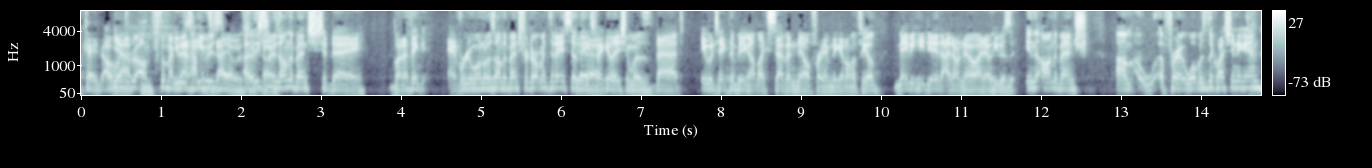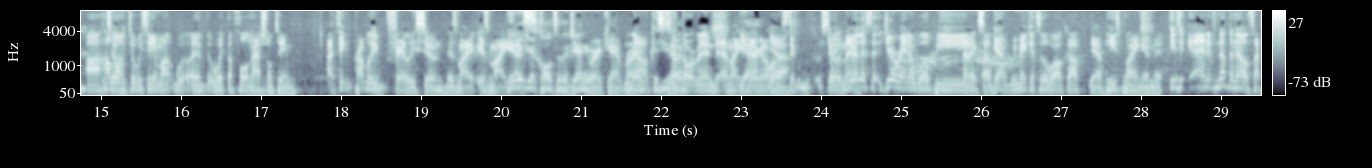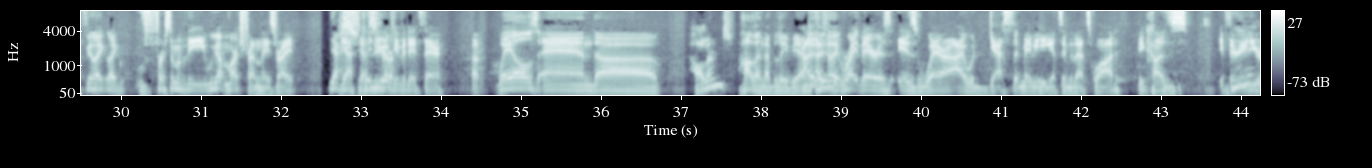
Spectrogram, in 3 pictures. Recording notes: Recorded on site at the 2020 United Soccer Coaches Convention in Baltimore. Whenever TSS and Cooligans are in the same city, we have to record a crossover pod.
